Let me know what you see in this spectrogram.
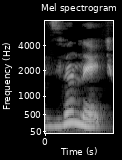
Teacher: Але в слові дзвенить в нас немає звука д, тому що це є звук дз. В слові дзвенить обидві букви належать до кореня, тому позначають один звук.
